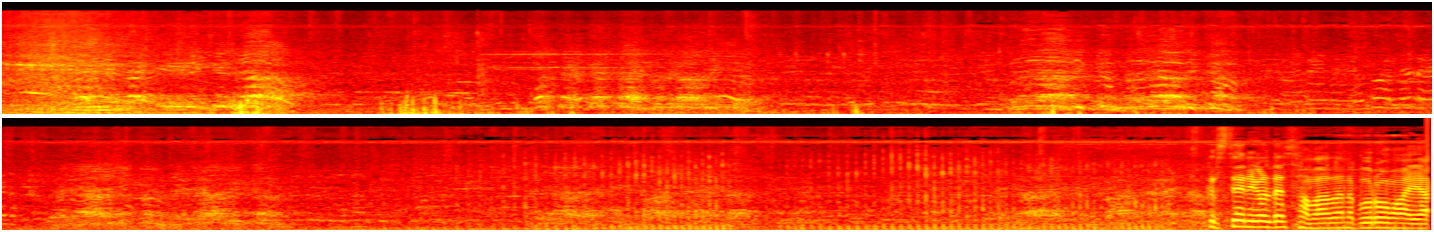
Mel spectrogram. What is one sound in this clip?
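A crowd of men chants slogans loudly outdoors.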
